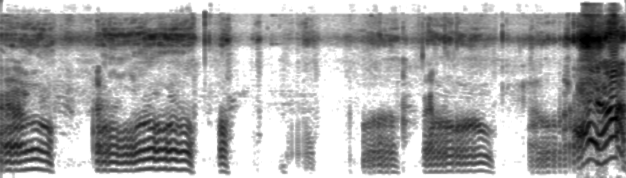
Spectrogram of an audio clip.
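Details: Chubby male Chihuahua that hates sneezes grumbles in several sustained, wavering, moaning growls, each lasting up to a second, separated by short pauses, ending in rising whiny protest under a person's noise.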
